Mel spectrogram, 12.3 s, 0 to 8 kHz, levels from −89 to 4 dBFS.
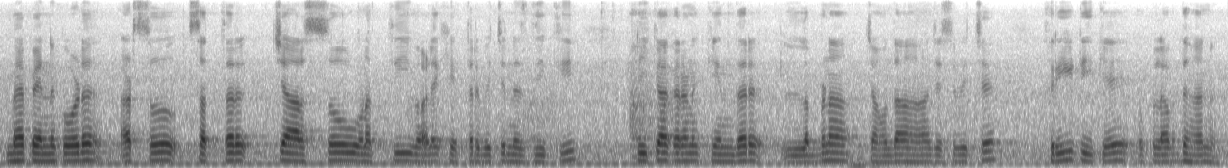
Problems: background sounds at intervals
